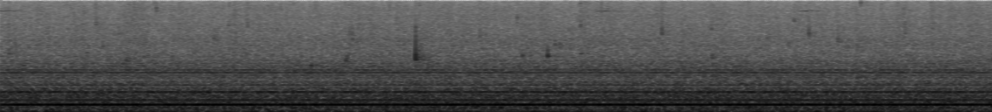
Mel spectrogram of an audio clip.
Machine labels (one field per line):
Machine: pump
